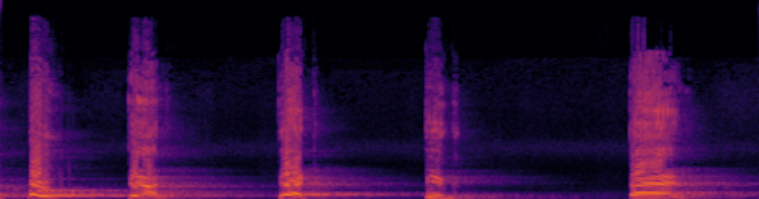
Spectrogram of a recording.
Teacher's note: Po is plosive. When we produce the sound po, the two lips come in touch with each other. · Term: bilabial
